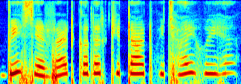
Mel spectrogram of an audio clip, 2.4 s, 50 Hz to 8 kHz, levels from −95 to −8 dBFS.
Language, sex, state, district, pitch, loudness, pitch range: Hindi, female, Himachal Pradesh, Shimla, 325 Hz, -16 LUFS, 315-335 Hz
